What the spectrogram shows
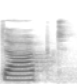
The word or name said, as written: DPWM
